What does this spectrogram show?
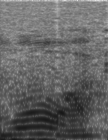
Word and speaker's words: Roark: And so she gets the role in this movie as Ellen Rourke, or everybody pronounces Roark in the South.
